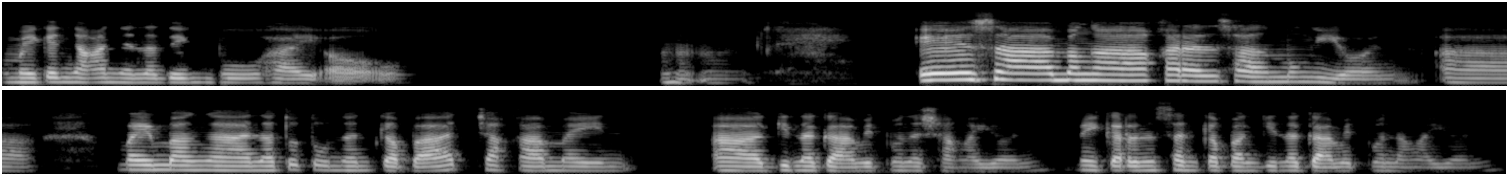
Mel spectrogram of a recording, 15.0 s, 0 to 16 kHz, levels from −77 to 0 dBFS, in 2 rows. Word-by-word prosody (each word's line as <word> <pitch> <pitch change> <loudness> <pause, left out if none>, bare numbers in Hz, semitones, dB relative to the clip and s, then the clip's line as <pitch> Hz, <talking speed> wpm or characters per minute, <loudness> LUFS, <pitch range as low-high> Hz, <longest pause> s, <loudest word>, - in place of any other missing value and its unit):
May 190 0 -1
kanya-kanya 190 -1 -1
na 180 - -2
ding 180 0 -2
buhay, 175 -2 -6 0.2
oo. 85 - -10 1.2
Mm. 165 -3 -15 0.9
Eh, 285 +2 +8
sa 285 -2 +6
mga 265 -2 +5
karanasan 230 -4 +2
mong 205 -1 -7
'yon, 160 -3 -7 0.3
ah, 175 -2 -8 0.5
may 205 -1 +3
mga 195 -3 +2
natutunan 185 -1 -5
ka 180 -1 -1
ba, 175 +5 +1
'tsaka 195 -4 -4
may 170 -1 -8 0.5
ah, 180 -1 +4
ginagamit 175 -3 -1
mo - - -9
na 175 - -7
siya 160 -1 -8
ngayon? 155 +3 -13 0.2
May 195 -1 -4
karanasan 185 +1 -2
ka 185 - -2
bang 175 -1 -4
ginagamit 170 -2 -2
mo - - -12
na 160 -1 -14
ngayon? 155 0 -17
180 Hz, 140 wpm, -20 LUFS, 170-205 Hz, 1.2 s, Eh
